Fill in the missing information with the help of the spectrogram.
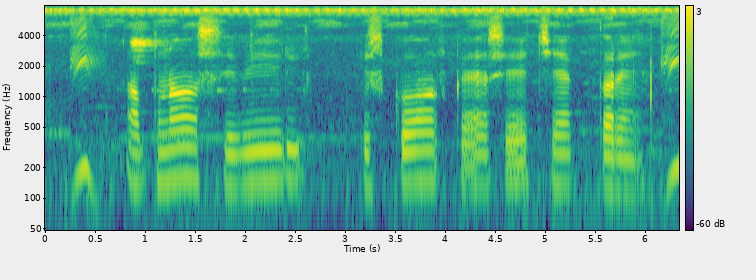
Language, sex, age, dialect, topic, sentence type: Hindi, male, 18-24, Kanauji Braj Bhasha, banking, question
